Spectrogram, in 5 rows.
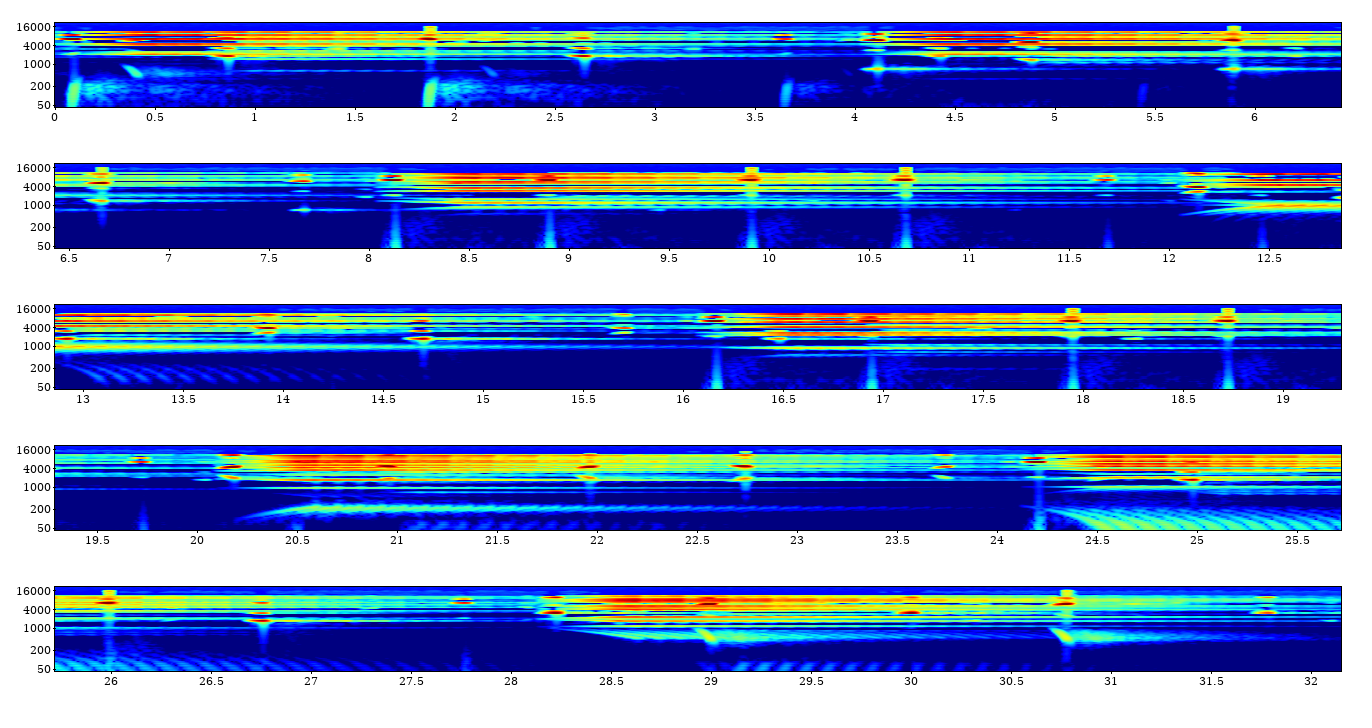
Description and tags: Alien Birds singing in a summer forest of Zeta 2 Reticulum 4 - Home Planet of the Greys with Earth-like atmosphere and nature. Another seamless ambient loop I made back in 2013 with Alien Artifact.
Some inspirational and detailed information on the Zeta Reticuli Home System of the Greys which I found on the net:
alien, alien-artifact, ambience, ambient, atmosphere, birds, forest, loop, sci-fi, seamless, space, synth, vst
